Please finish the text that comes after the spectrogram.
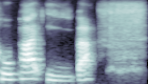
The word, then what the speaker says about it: Copaiba: So one of the reasons why Copaiba is, in fact, so that's how they say it in the South America, Copaiba.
